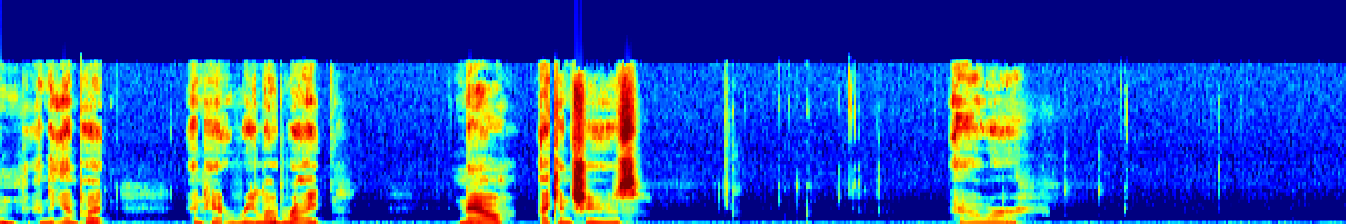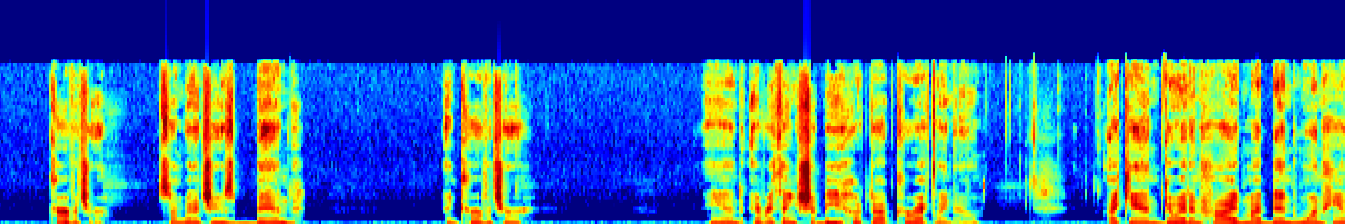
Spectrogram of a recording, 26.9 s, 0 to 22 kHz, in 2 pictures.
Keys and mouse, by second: 3.1 click, 16.0 click, 18.5 click, 20.6 click, 23.0 click.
